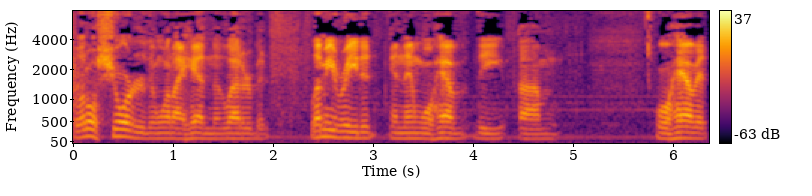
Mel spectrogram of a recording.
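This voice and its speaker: A man's medium-pitched voice at a moderate pace, with fairly even intonation, long, frequent pauses and noticeable background noise. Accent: American. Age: 60s. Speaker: political activist. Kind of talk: reading aloud.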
